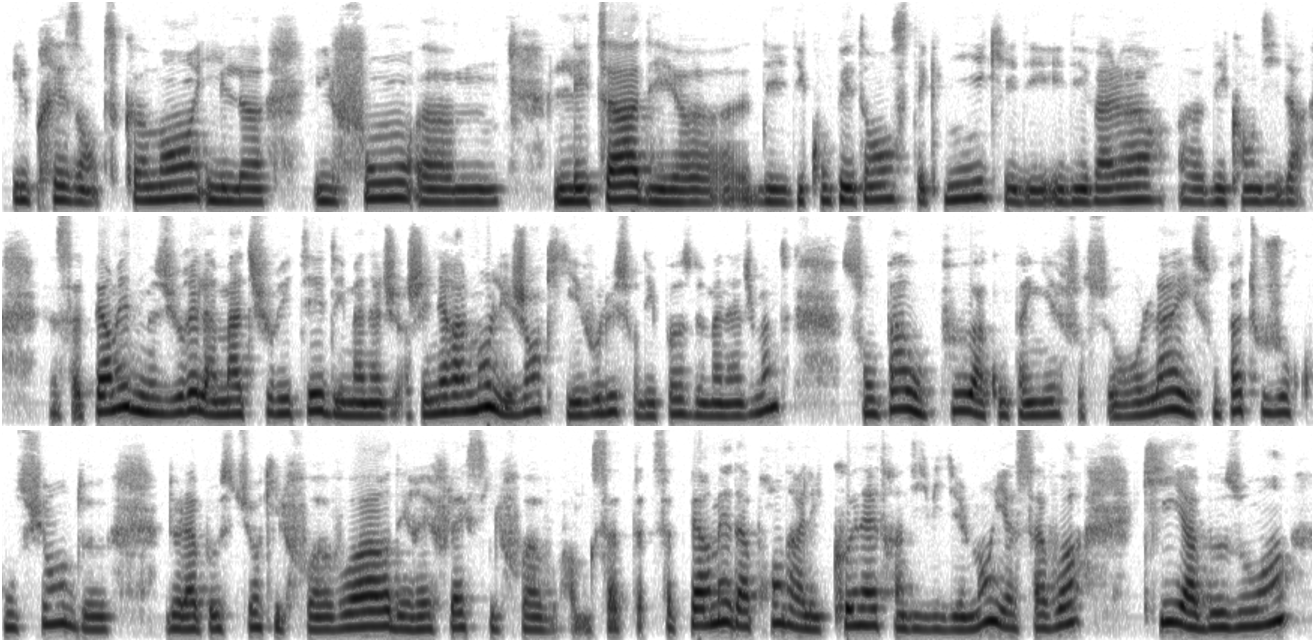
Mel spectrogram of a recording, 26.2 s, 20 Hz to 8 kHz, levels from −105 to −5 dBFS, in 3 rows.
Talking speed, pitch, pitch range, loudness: 190 wpm, 195 Hz, 180-225 Hz, -22 LUFS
